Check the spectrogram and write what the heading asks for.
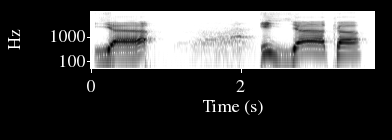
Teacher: Jadi ya ini keluar dekat tengah-tengah lidah, langgar langit atas. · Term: huruf ya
